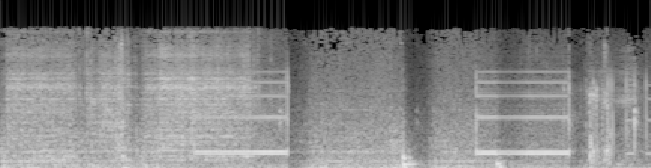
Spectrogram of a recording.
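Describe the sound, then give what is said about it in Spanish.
A woman inside a phone booth lifts the receiver and dials a number on the payphone, with two long, steady electronic tones about a second each, separated by a pause, over a constant background hiss and faint street noise. “Marca un número.”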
